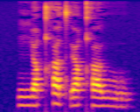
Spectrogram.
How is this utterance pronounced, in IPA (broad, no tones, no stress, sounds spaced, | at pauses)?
ɲ ʏ qʰ u tʼ ʏː qʰ uː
